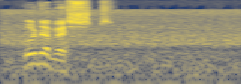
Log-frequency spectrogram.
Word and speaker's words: Budapest: Budapest. Budapest. This is how they pronounce it.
